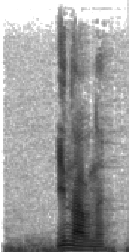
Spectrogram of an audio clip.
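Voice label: "инавны", Komi, male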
